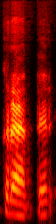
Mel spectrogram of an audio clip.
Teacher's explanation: noto que la penúltima sílaba es la tónica, porque yo no digo cráter, yo digo cráter.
